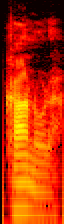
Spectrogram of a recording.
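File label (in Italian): "cànola" Veneto dialect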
